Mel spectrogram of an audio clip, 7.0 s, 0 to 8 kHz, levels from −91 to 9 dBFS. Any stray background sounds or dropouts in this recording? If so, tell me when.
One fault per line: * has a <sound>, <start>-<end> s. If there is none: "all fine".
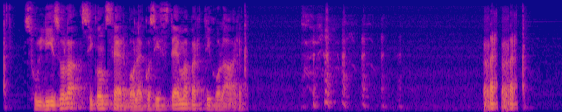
* has a laugh, 3.8-5.0 s
* has a laugh, 6.0-6.5 s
